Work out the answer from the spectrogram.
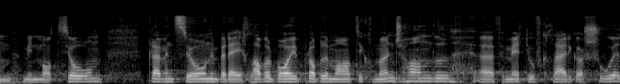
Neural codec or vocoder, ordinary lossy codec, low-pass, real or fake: vocoder, 22.05 kHz, 80 mel bands, WaveNeXt; none; 9.9 kHz; fake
